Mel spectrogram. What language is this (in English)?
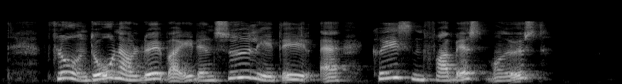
Danish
